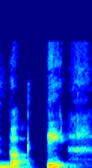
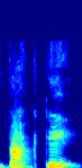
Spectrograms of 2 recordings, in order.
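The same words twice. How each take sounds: First: It is pronounced closer to the Sanskrit original. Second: It is pronounced in an anglicized English way. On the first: The speaker calls it right. "A closer pronunciation is bhakti" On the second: The speaker calls it wrong. "a very anglicized pronunciation of the Sanskrit"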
